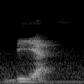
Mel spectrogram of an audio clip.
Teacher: since the accent is over the I, you have to stress that I, dias. If, for example, the word was D-I-A-S, accent over the A, it would have been dias.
